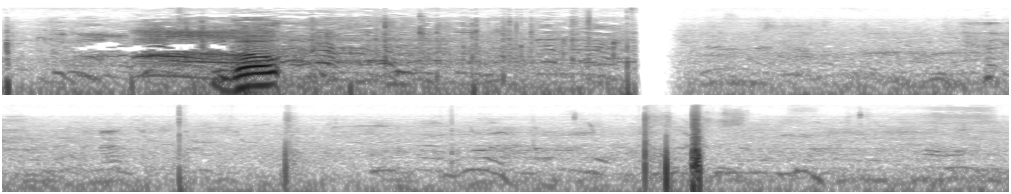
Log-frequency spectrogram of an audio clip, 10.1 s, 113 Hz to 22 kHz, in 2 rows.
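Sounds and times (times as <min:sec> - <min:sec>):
distant players talking and calling: 0:00.0 - 0:10.0.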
